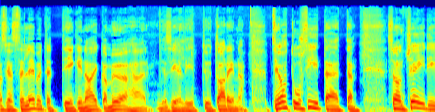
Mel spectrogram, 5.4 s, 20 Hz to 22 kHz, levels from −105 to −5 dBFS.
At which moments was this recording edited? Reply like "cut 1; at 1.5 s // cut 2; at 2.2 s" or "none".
cut 1; at 3.4 s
